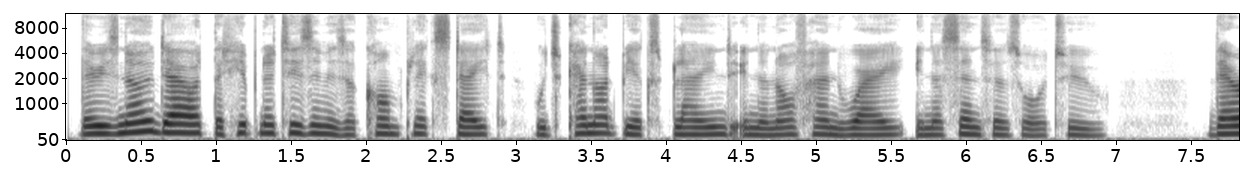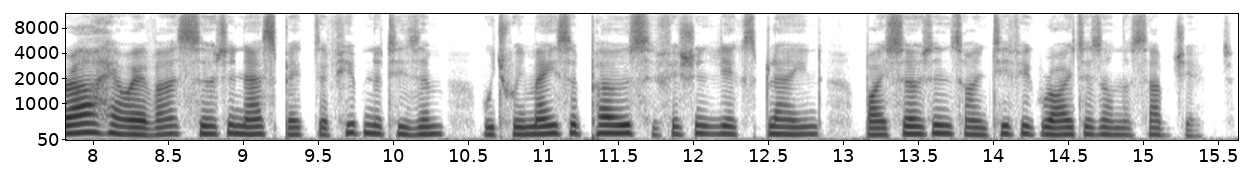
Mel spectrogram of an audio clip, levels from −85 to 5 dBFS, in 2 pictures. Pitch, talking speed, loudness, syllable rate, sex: 195 Hz, 165 wpm, -20 LUFS, 5.3 syllables/s, female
